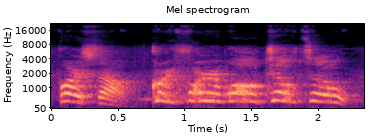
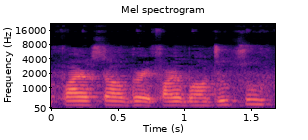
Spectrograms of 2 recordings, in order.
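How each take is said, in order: First: High, loud anime attack shout; battle cry. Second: Said in the usual way. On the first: Acted. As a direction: yell the jutsu name with full force. Same move now acted as attack. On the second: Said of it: "I'm just gonna give him".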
